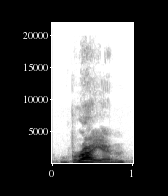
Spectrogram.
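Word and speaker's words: Bryan: It's interesting that it's pronounced Brian just because the Y is there.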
